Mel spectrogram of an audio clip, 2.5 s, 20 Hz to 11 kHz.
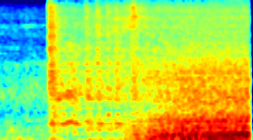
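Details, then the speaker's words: Toyota 5.7L 3UR (Land Cruiser LC200/Tundra/Sequoia/LX570) started right after replacing spark plugs: quick crank, clean catch, smooth even idle with no misses or out-of-order firing; running normally. "Sounds good. Don't hear any misses. Nothing sounds like it's firing out of order. Everything's good."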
